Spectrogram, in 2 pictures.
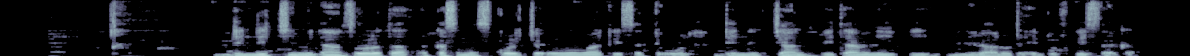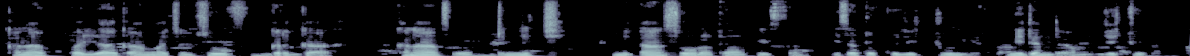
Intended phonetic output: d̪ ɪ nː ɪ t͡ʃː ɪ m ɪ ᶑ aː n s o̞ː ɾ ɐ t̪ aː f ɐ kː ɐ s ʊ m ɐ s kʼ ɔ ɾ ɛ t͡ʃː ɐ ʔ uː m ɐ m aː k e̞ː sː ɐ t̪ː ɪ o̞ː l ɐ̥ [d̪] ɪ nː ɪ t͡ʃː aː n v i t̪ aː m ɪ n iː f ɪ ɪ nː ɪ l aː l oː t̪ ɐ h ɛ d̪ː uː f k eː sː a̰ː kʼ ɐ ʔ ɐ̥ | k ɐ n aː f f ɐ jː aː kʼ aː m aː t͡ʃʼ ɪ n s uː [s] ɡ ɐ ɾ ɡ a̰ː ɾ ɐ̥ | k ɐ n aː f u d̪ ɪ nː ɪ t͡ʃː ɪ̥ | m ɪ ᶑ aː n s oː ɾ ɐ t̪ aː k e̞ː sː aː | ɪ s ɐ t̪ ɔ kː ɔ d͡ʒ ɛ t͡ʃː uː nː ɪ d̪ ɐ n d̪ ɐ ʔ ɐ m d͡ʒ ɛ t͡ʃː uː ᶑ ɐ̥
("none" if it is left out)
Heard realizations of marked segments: d̪, f

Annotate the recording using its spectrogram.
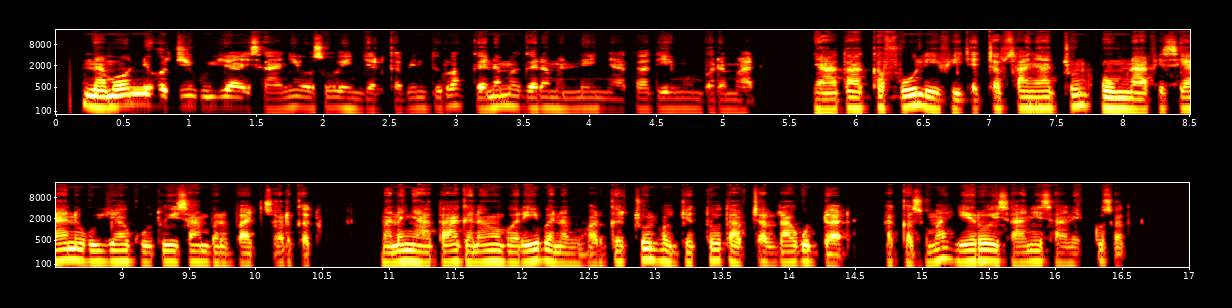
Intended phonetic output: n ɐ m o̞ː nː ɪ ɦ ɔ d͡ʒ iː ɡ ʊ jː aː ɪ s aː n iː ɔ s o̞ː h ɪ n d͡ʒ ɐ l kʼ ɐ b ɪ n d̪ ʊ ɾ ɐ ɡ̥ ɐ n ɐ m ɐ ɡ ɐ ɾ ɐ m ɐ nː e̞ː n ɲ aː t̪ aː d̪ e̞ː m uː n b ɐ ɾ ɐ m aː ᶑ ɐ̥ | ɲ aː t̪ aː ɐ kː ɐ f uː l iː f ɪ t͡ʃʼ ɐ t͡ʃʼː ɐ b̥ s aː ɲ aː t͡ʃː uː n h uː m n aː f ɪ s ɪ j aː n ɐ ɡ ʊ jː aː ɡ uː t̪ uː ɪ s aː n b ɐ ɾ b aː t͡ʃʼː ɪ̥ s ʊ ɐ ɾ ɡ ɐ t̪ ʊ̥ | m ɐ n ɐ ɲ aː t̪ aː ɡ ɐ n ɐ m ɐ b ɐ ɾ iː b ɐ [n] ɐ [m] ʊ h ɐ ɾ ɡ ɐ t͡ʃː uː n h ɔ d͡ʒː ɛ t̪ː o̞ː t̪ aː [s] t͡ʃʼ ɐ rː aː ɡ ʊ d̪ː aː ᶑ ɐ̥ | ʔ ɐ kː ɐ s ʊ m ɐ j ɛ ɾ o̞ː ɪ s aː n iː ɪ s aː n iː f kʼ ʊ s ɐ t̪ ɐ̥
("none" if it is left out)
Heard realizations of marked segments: n, m, f

